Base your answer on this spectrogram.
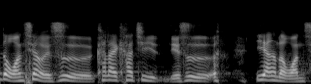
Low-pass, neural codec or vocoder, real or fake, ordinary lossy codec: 7.2 kHz; none; real; none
